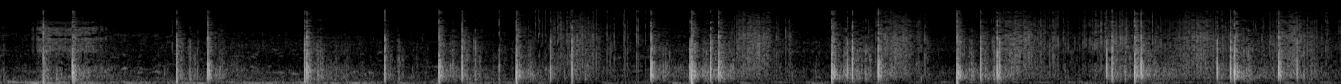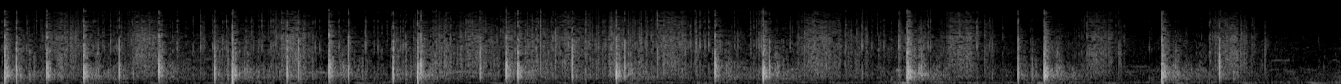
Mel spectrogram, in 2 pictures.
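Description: Fireworks and firecrackers going off: an irregular run of sharp bangs and pops, often several a second, with no let-up.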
